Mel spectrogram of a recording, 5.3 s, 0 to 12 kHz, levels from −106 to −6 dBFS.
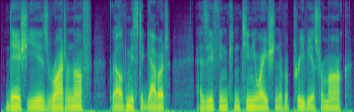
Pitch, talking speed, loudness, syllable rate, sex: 90 Hz, 180 wpm, -19 LUFS, 5.5 syllables/s, male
